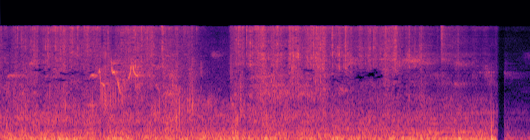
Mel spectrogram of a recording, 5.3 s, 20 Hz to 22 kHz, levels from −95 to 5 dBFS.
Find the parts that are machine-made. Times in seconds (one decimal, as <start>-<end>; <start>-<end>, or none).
4.2-5.3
